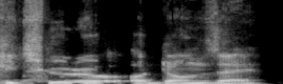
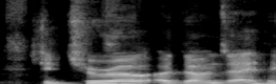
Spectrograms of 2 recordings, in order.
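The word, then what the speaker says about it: Chituru Odunze: Ethan Horvath, Chicho Oduzie. Is that pronounced correctly? – That was not close. – Go ahead for me. – Chituru Odonze. – Okay. Chituru Odonze. Thank you very much.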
